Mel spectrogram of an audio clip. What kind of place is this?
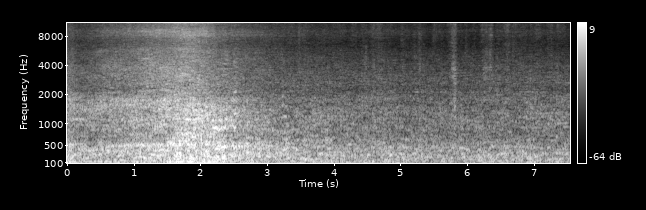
residential area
